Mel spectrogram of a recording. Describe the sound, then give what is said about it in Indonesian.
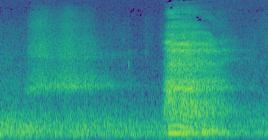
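Heavy, breathy panting: a long noisy inhale followed by a louder, forceful exhale, as a person catches their breath after rapping. No talking. “Sampai ngap. Bentar, tarik napas dulu.”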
